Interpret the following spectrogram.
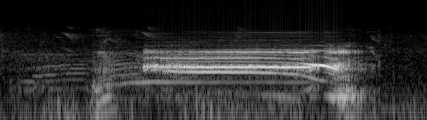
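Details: Village cow giving a single long, steady moo of about one and a half seconds, rich in harmonics and holding a level pitch before a brief falling tail; quiet farmyard background before and after.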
